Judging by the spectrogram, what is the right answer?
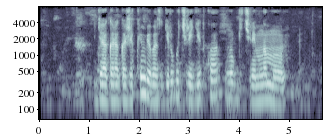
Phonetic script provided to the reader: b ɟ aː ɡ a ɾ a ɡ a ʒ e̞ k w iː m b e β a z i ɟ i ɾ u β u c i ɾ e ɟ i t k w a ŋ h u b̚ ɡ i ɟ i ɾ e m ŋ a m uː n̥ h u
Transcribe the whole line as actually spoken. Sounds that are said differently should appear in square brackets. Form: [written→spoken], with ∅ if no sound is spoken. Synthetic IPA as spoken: b ɟ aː ɡ a ɾ a ɡ a ʒ e̞ k w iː m b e β a z i ɟ i ɾ u β u c i ɾ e ɟ i t k w a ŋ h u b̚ ɡ i [ɟ→c] i ɾ e m ŋ a m uː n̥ h u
